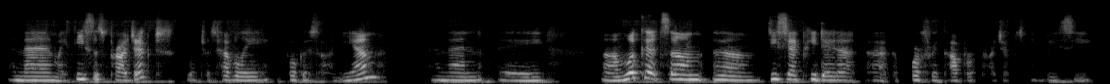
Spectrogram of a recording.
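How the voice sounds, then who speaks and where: A woman's voice: mid-range voice, fairly bright tone, poor audio. A woman in her thirties, from Belgium, giving a conversational career talk over a video call, with frequent ums. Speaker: invited speaker.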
